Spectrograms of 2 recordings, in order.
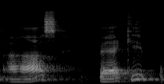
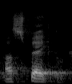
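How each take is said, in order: First: "aspecto" slowly split into syllables with gaps. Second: Said in the usual way. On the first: Shown as a demonstration. Teacher showing syllable division to learners, "aspecto" broken into slow syllables. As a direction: say "aspecto" as as, pec, to, pausing between syllables. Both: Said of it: "você divide as sílabas de aspecto assim".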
